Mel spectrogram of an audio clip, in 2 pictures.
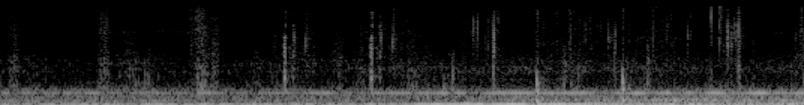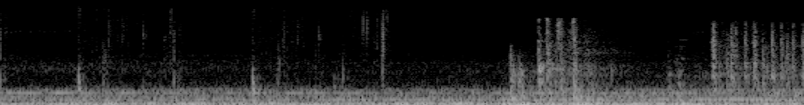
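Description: Footsteps walk over gravel and debris.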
